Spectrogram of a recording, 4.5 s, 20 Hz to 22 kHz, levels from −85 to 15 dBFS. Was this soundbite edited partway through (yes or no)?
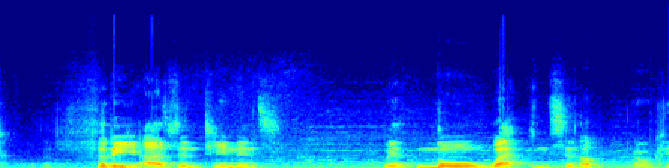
no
